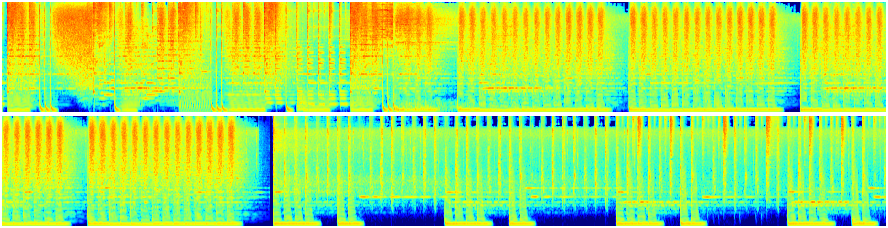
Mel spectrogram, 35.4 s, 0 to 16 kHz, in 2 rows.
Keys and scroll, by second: 15.5 ctrl+t, 30.5 ctrl+shift+i, 32.6 Delete, 34.0 ctrl+d.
